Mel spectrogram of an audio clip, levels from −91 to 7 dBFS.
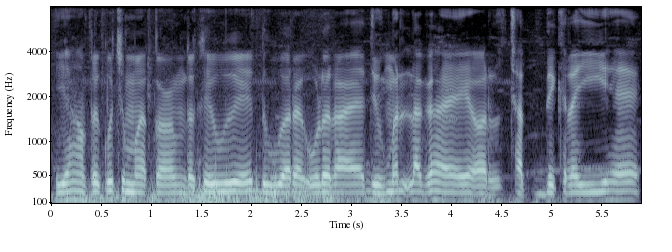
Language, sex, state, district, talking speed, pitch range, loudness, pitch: Hindi, male, Madhya Pradesh, Katni, 195 wpm, 120-130 Hz, -15 LUFS, 125 Hz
